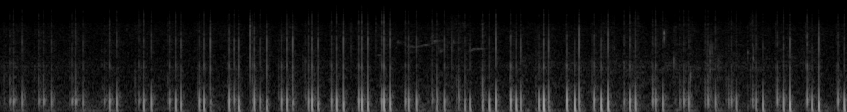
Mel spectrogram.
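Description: Fingers tap on a book in quick, dense runs, making many short, dry taps with a soft low-mid thump and faint scratching between them. The taps die away almost instantly and come in uneven clusters throughout.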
